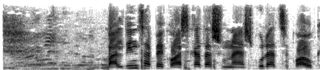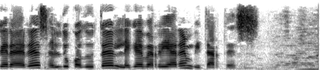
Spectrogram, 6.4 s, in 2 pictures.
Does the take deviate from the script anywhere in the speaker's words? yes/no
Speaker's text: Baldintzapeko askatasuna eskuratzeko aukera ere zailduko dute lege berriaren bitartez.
no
